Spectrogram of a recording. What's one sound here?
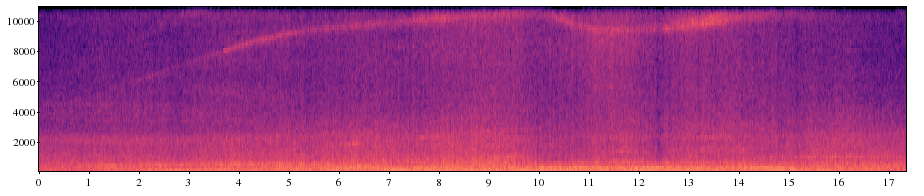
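Train wheels squeal on the rails with a high whine.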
